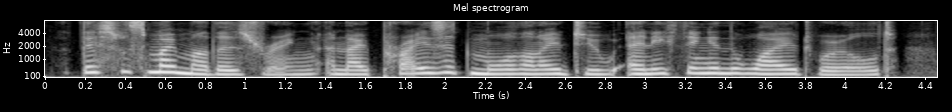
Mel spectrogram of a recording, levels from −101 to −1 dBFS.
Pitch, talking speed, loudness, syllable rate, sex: 240 Hz, 240 wpm, -17 LUFS, 5.8 syllables/s, female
